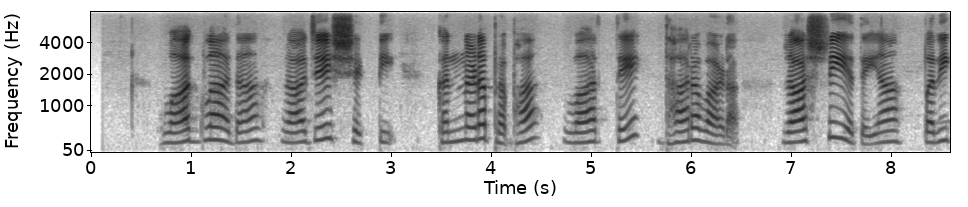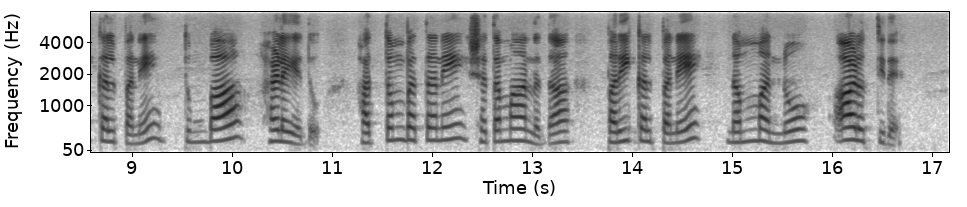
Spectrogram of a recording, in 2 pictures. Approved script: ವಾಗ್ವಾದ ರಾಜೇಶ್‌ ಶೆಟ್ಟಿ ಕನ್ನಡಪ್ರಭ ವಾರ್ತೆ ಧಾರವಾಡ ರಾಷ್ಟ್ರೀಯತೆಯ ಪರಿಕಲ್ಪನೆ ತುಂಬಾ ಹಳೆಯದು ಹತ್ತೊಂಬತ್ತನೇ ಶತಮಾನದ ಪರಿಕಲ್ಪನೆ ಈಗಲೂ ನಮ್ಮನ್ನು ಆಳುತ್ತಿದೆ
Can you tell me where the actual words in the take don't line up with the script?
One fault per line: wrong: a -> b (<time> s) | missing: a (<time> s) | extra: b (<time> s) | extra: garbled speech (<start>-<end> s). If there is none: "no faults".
missing: ಈಗಲೂ (14.6 s)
